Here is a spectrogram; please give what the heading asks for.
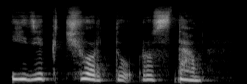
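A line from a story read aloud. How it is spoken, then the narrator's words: Insinuating, silky tone. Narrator (Russian): говорю вкрадчиво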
